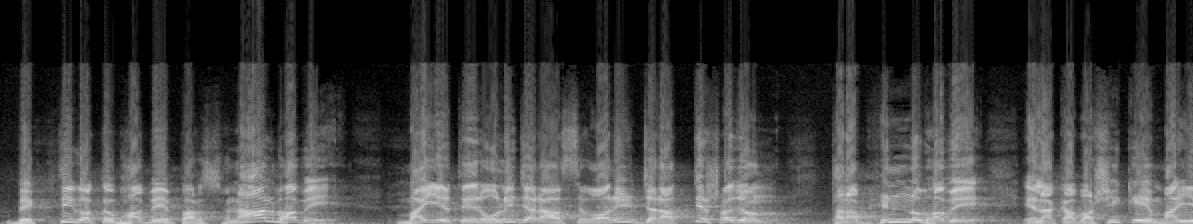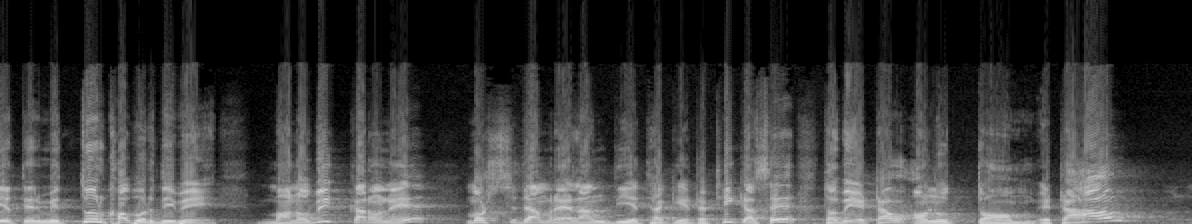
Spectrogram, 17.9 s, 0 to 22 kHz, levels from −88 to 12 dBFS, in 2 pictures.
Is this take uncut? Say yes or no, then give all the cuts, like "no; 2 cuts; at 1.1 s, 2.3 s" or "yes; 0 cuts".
yes; 0 cuts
